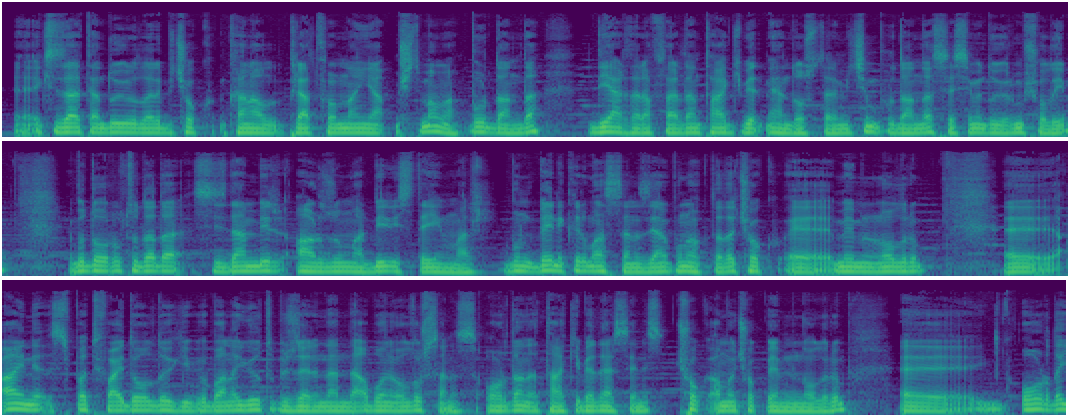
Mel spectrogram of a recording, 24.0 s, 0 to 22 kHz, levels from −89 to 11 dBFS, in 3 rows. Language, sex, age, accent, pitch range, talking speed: Turkish, male, 50-69, native, 90-105 Hz, 160 wpm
